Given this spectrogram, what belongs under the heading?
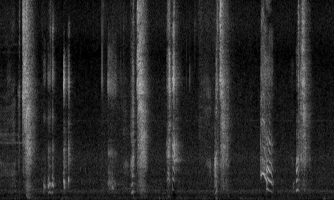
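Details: Several short, sharp sneeze-like bursts in a quiet room with a child giggling between them at each sneeze.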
